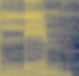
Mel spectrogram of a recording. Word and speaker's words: lame: अगर लिखा है LAME, तो इसे हम पढ़ते हैं लेम, ओके। यहाँ पर ए का उच्चारण ए और ई का लास्ट नहीं होता है, ठीक है।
